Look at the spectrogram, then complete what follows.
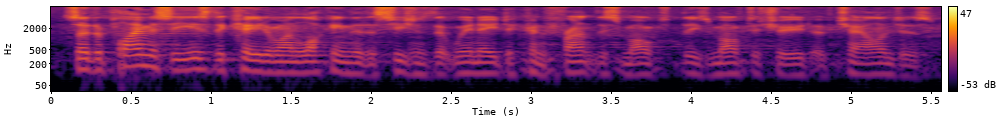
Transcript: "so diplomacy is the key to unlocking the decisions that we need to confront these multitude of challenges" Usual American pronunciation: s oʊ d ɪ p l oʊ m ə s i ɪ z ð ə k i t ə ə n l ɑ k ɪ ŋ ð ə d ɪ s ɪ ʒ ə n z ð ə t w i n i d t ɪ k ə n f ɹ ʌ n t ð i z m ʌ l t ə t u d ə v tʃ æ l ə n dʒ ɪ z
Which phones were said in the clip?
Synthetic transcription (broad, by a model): s oʊ d ɪ p l oʊ m ə s i ɪ z ð ə k i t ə ə n l ɑ k ɪ ŋ ð ə d ɪ s ɪ ʒ ə n z ð ə t w i n i d t ɪ k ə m f ɹ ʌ n t ð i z m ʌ l t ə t u d ə v tʃ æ l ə n dʒ ɪ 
